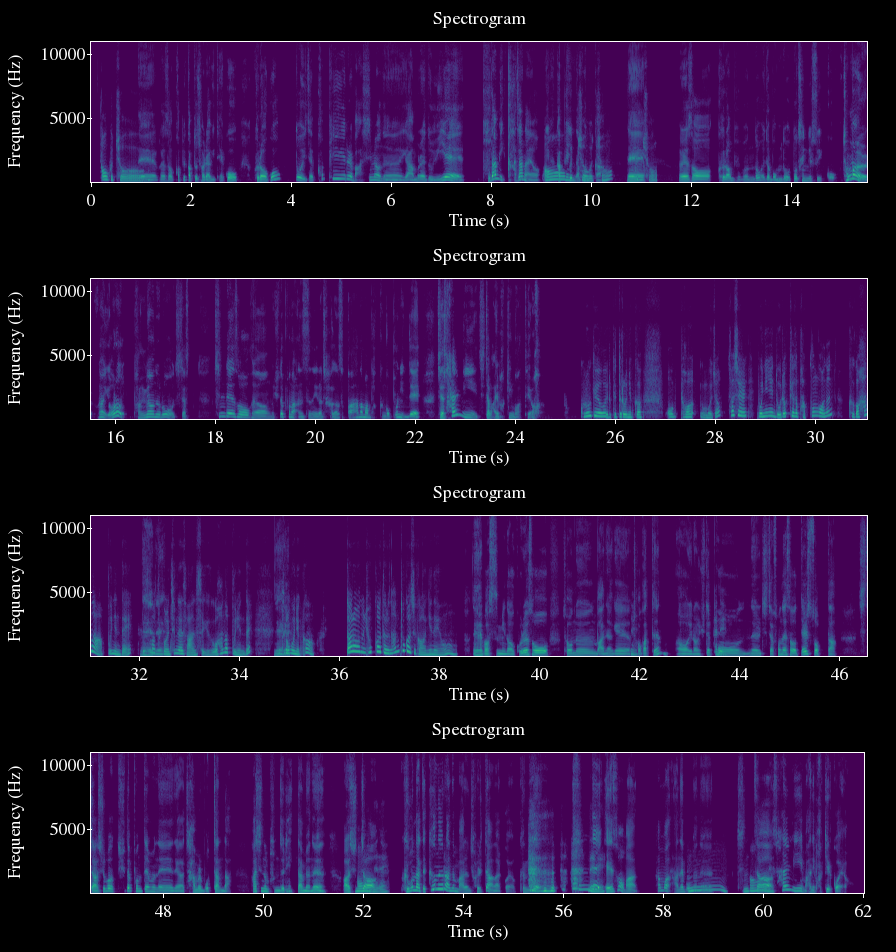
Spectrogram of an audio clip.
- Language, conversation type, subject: Korean, podcast, 작은 습관 하나가 삶을 바꾼 적이 있나요?
- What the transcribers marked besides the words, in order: other background noise; laughing while speaking: "같아요"; laugh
